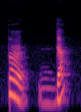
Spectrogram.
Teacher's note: ma langue se met derrière les dents quand je dis da. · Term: le son de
